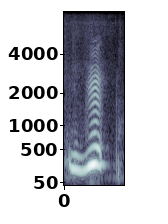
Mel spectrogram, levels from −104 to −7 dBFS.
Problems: constant background noise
